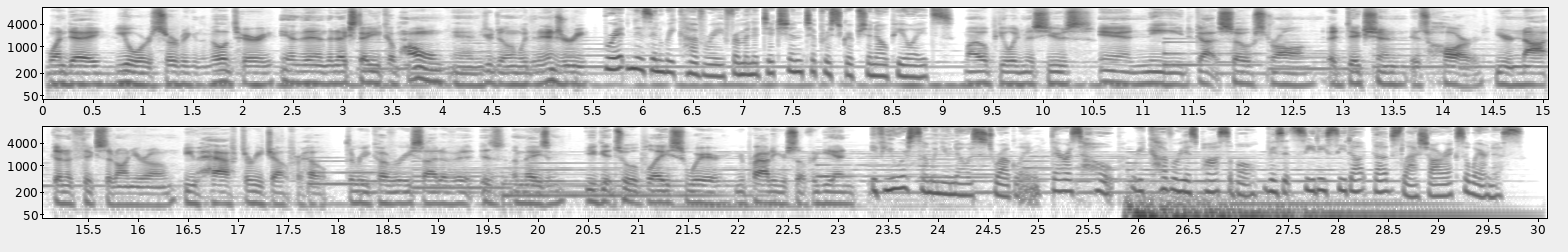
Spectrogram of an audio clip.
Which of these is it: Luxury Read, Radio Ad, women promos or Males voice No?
Radio Ad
